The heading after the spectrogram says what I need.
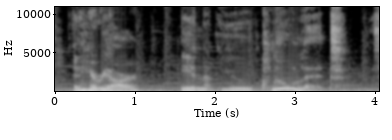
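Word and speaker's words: Ucluelet: just turned 60 and here we are in you cluet that's how you say it um having crab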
